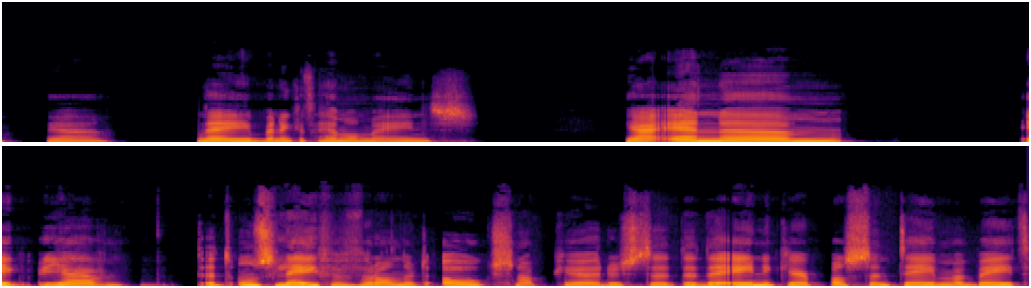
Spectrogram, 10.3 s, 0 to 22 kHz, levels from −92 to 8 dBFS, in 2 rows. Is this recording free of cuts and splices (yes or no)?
yes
